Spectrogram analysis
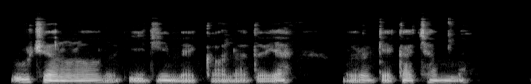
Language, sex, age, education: Igbo, male, 30-45, tertiary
